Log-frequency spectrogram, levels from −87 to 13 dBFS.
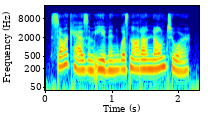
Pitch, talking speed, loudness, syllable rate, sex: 200 Hz, 180 wpm, -16 LUFS, 4.8 syllables/s, female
